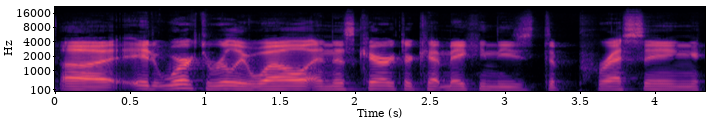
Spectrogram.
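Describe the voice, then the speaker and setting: A young man with a clean, smooth voice hosts a casual movie discussion. He is chatty and enthusiastic, readily agreeing with his guest in an easygoing conversational style. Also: mid-range voice, steady tone, normal speed, dull audio. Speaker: host of a movie review show.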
